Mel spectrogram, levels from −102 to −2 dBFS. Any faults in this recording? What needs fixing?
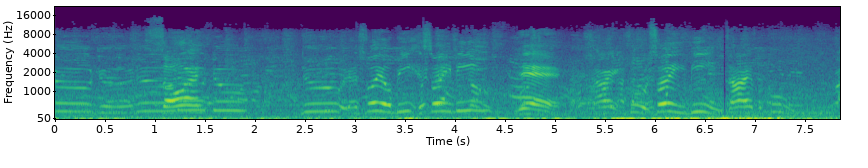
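A Bluetooth SBC bit pool drop runs from 1.92 to 3.25 s. Treble dulls and gritty noise rises, which fits the bit pool falling from 28 to 13, about 102 kbps. Reducing radio congestion or fixing a higher minimum bit pool would prevent it.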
